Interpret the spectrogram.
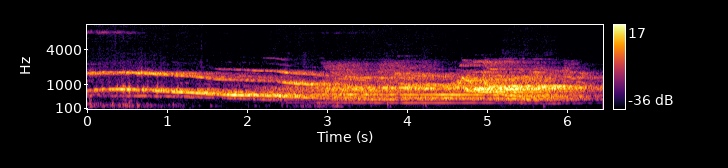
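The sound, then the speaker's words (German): A person imitates wolf howls and real wolves answer: several long, wavering howls overlap at different pitches, sliding slowly downward and then swelling again in a sustained, fairly loud chorus with no talking. “es klang offensichtlich so täuschend echt, dass die Wölfe dann tatsächlich auch geantwortet haben.”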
